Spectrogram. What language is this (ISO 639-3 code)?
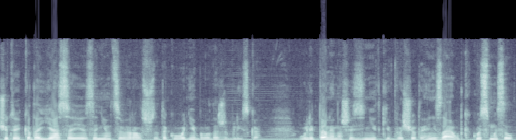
rus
